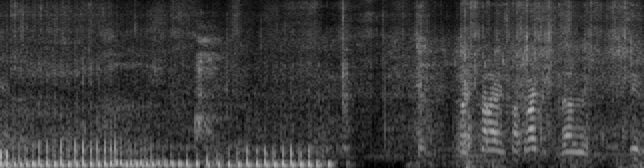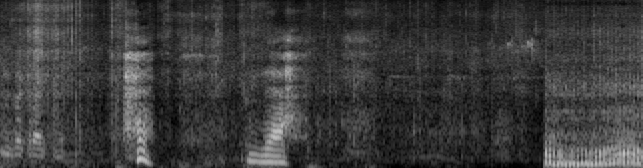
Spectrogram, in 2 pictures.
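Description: Enduro motorcycle engine idling with an even, low pulse, cut off abruptly about three and a half seconds in. After that it is much quieter, with faint bits of voices.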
